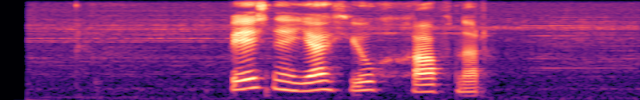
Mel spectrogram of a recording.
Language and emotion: Russian, neutral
